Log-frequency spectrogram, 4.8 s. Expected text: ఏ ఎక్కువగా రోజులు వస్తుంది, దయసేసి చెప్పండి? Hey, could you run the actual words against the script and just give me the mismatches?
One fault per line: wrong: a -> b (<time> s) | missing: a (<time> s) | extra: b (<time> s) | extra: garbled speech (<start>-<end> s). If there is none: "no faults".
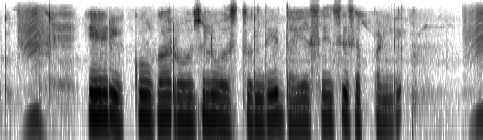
no faults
